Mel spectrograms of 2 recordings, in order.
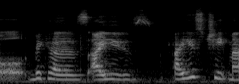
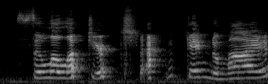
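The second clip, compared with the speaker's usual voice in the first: loud cackling laugh through the words. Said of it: "I'm cackling again".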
